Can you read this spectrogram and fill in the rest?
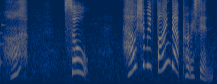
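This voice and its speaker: A woman voicing a small, excitable, talkative fairy companion in a video game, with a squeaky, childlike, earnest delivery. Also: slow pace, a little hiss or hum, heavily acted. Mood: puzzled. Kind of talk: English video game dub acting.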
